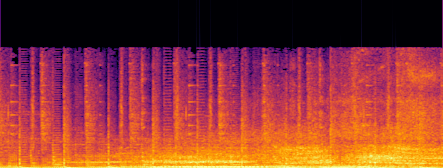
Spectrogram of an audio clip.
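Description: Ford Cosworth car on a race circuit, its engine held steady with a squealing tone above it, typical of tyres squealing through a corner. All of it is mixed under electronic dance music with a steady kick-drum beat.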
